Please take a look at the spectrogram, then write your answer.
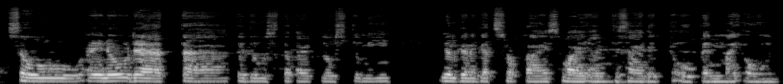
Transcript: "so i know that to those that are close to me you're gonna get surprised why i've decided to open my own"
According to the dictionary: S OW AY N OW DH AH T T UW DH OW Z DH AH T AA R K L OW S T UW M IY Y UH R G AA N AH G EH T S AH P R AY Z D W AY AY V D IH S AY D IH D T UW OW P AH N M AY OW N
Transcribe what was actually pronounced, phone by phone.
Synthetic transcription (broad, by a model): S OW AY N OW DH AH T T UW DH OW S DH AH T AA R K L OW S T UW M IY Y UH L G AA N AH G EH T S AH P R AY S W AY AY V D IH S AY D IH D T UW OW P AH N M AY OW N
